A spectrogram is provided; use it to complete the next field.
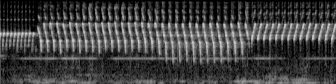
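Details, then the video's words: Canary in 'gacor' song used to tutor songbirds: a short steady whistle, then a dense, loud, fast rolling trill over two seconds, changing pitch, and ending in a higher rapid roll. "Kenari gacor cuit cuit cocok buat masteran burung kicau"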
